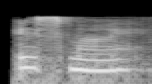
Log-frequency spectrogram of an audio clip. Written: isthmi

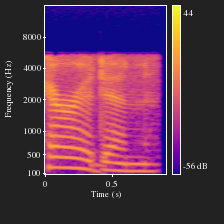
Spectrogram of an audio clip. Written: harridan

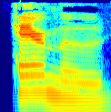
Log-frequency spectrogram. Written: Hermod

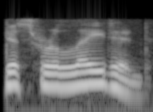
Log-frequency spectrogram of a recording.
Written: disrelated

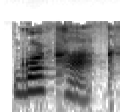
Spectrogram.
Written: gorcock

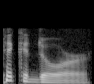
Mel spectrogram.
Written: picador

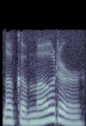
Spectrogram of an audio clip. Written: locomotor

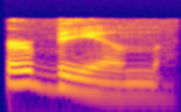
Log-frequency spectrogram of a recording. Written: erbium

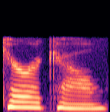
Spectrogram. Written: caracal

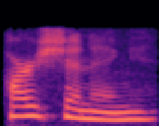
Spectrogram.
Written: harshening

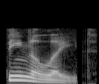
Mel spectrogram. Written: phenolate

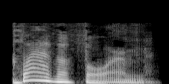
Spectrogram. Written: claviform

